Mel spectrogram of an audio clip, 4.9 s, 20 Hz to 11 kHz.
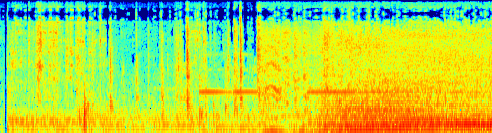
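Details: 2001 Dodge Durango started after replacing the upper radiator hose and cap housing and topping off the coolant; the starter cranks briefly, then the engine catches and settles into a steady, even idle with no knocks or misses.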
